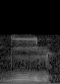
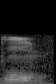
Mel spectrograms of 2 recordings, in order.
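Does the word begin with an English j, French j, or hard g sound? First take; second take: hard g; hard g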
